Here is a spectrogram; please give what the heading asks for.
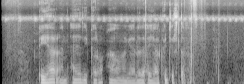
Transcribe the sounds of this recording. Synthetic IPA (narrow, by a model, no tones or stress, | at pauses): d̪̥ɪjaːɾʔaːnaːðɪkʰɐɾɔʕɑːwɐmɐɣaːlɐðɐʔjaːkʰɐt͡ʃɪrt̪ʰɐ̰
